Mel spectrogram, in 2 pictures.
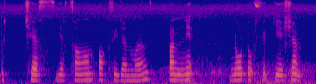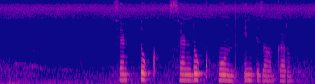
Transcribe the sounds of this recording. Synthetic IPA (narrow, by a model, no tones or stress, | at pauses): bi | t͡ʃʰesjɐt͡sʰaːnɔːksid͡ʒɐnmɐnz | pɐnːi | noːʈipʰikeːʃɐn | seɳʈuk | seɳɖuk | hũnd̪int̪izaːmkɐɾũ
